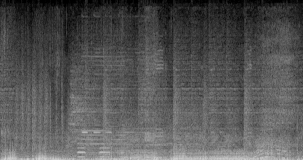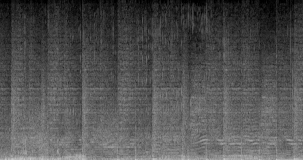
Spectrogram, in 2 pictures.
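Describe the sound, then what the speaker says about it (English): A group of Harley-Davidson motorcycles rides together, giving a loud, continuous engine rumble with shifting revs and passing bikes heard up close from among the pack. "Can't even hear the gold wings. These goddamn Harleys."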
